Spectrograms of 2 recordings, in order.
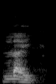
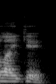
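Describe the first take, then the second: First: The final e is silent. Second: The final e is sounded. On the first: The speaker calls it right. "ई हो गया silent" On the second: The speaker calls it wrong. "अगर silent नहीं होता क्या पढ़ना पड़ता? ... जो कि गलत हो जाता"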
